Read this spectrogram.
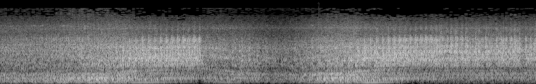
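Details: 2000 Nissan Xterra SE 4x4 3.3L V6 after overheating from a stuck thermostat, no milky oil or steamy exhaust, same with belts off: irregular knocking, two or more per second, rising with engine speed under harsh clatter; cause unknown.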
